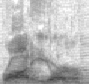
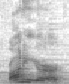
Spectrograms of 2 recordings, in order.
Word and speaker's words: Bron-yr-Aur: I feel like I'm out on that Bron-Yr-Aur, or however you pronounce that. It's a Welsh word. You got to roll the R, and obviously I can't do that, and I'm not going to pronounce it right.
